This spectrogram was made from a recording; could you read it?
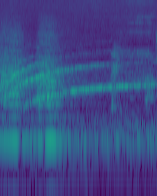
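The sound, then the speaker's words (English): An emergency vehicle siren wails steadily in the background, its tone rising slowly, with a low engine hum beneath it, sounding like it is passing by outside. “It's another siren.”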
